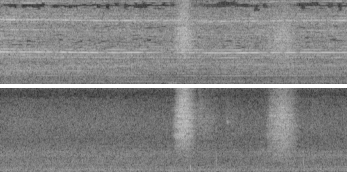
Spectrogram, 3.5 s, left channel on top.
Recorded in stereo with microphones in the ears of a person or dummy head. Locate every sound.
1.7 s a whoosh: 5° right (ahead or behind), 9.5 m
